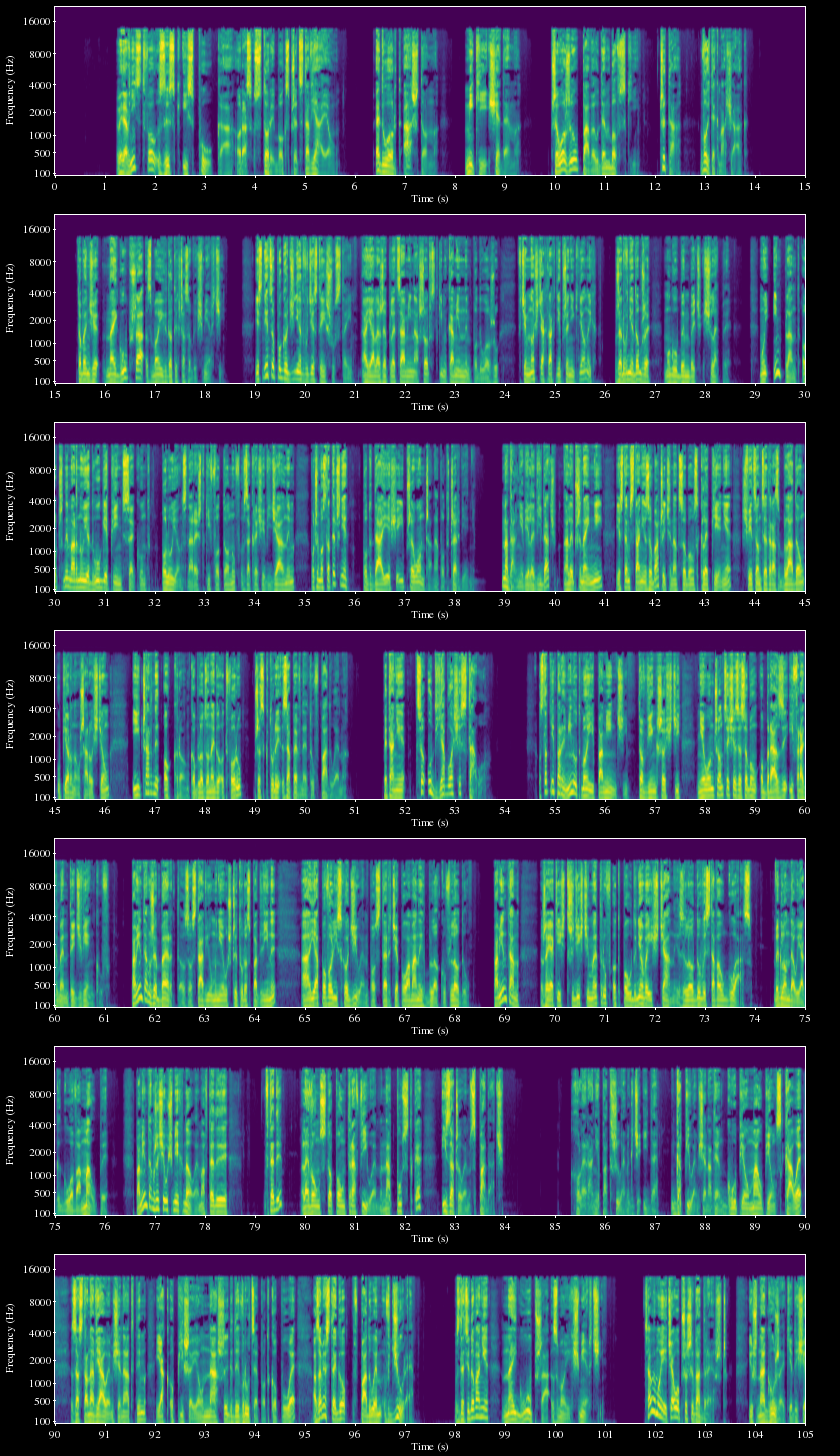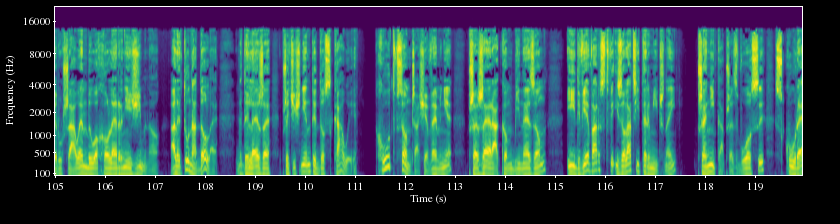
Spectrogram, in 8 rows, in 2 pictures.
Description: Mickey7 [okładka filmowa] - Edward Ashton - audiobook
